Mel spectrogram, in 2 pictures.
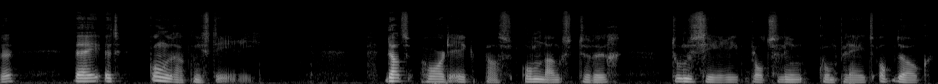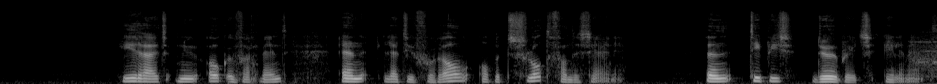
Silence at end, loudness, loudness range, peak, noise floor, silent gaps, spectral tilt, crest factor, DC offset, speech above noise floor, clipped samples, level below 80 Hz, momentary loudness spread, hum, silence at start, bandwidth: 0 s; -32 LUFS; 4 LU; -8 dBFS; -68 dBFS; none; -6 dB/octave; 24 dB; under 0.1%; 37 dB; under 0.1%; -62 dBFS; 12 LU; none; 0 s; 13.5 kHz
